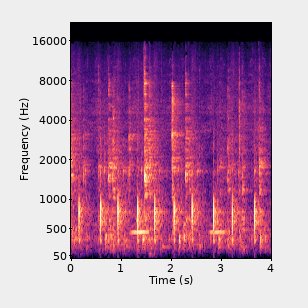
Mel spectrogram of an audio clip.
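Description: Land Rover 300Tdi diesel engine with no pistons fitted, turned over by hand at the crank: the fuel injection pump gives a quick, uneven series of knocks, about three a second, mixed with metallic rattle from the engine lifting frame. A short metallic ring sounds twice.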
